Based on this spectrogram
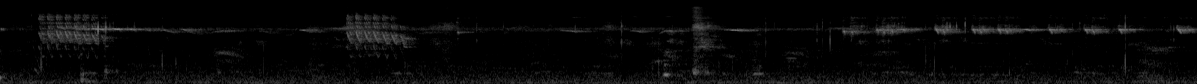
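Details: Green parakeet begging while being fed on day 49: shrill, high, rapidly repeated chirps held near one pitch, broken by louder raspy bursts, with quieter stretches of faint chattering between.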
